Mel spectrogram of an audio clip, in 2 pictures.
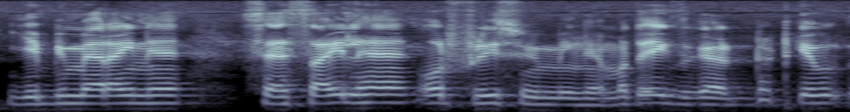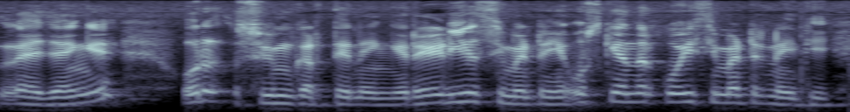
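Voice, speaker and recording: Bright-voiced man teaching biology. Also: on the high side. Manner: asks questions then answers them himself; reads English textbook lines slowly, explains in Hindi. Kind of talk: exam-prep lecture.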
